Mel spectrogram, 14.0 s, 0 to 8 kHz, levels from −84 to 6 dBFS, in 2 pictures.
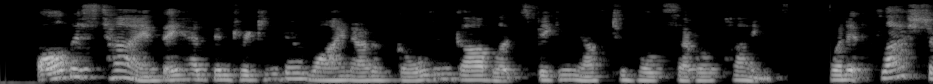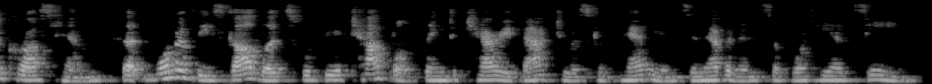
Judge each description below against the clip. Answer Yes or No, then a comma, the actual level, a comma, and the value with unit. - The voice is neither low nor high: Yes, medium, 155 Hz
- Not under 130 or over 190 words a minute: No, average, 200 wpm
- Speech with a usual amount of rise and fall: Yes, average, 3.2 semitones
